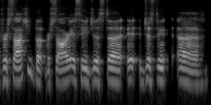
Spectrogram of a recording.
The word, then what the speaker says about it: Versace: We have our new coach, Adriano Versari, pronounced like Versace, but Versari, as he just told me how to pronounce it.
